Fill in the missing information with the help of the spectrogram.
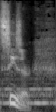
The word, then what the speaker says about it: Caesar: Everything east of the river belongs to Kaiser. I'm sorry, they would pronounce it Caesar.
